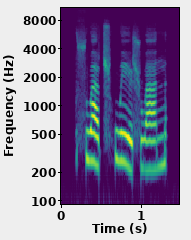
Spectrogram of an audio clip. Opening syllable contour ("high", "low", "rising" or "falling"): falling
